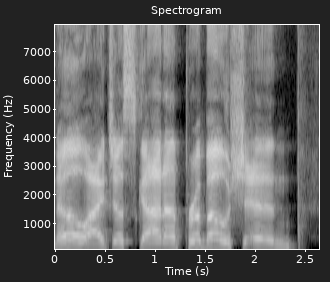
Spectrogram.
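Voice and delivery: mechanical droid voice, high and slow. Retelling a scene where a droid speaks while dying, droid impression. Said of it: "how was my droid impression?".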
